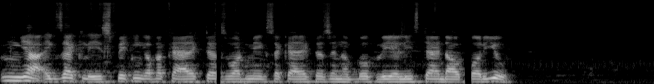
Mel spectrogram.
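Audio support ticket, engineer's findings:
Two silent gaps in speech, 2.16 to 2.21 s (about 46 ms) and 4.64 to 4.72 s (about 70 ms). Abrupt edges or a few-ms fade, audio resumes mid-stream as if it had kept playing, with nothing delayed or repeated, unlike an underrun stall. Likely Bluetooth dropout, with gap lengths that fit two and three lost packets.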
